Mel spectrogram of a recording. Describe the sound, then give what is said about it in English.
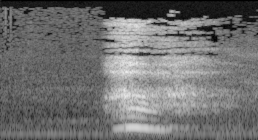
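A deep breath drawn in by a group together, one loud airy rush of air about half a second long that swells quickly and then fades, with no talk over it. “I just want all of you to take a really deep breath with me.”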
